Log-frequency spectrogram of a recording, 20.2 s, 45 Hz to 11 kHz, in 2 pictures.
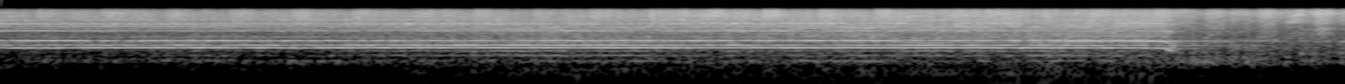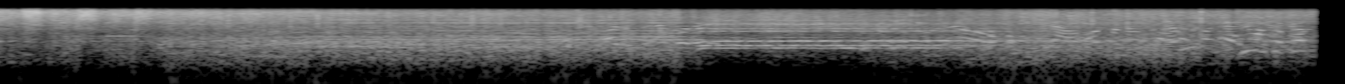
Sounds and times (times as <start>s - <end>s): Speech: 17.1s - 20.0s.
